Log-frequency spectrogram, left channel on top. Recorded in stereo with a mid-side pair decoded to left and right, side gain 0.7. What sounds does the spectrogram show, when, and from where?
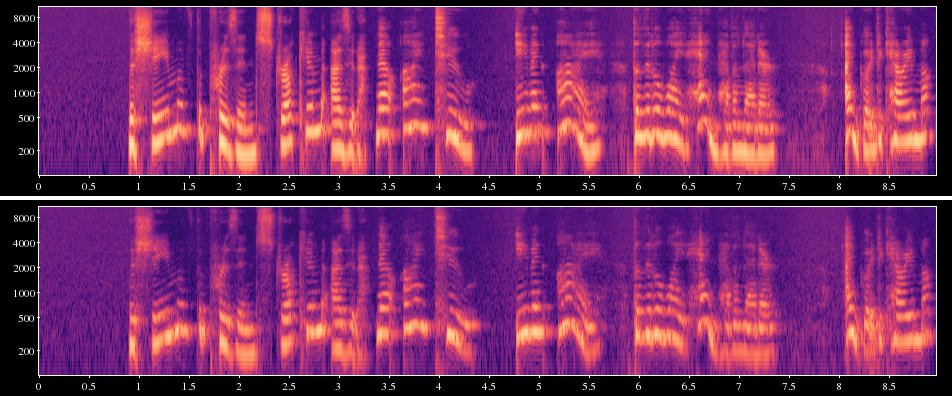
0.9 s a woman speaking: 50° left, 0.5 m
3.4 s a woman speaking: 65° left, 0.8 m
